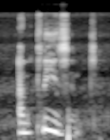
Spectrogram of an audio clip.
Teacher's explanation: before and after the prefix un attached, the stress still remains on the ple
